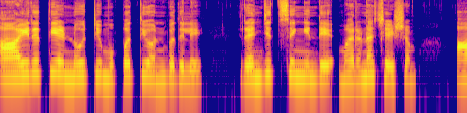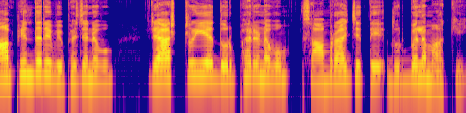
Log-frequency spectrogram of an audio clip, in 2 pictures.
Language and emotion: Malayalam, neutral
